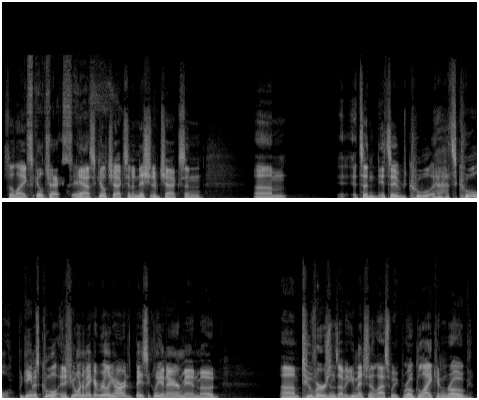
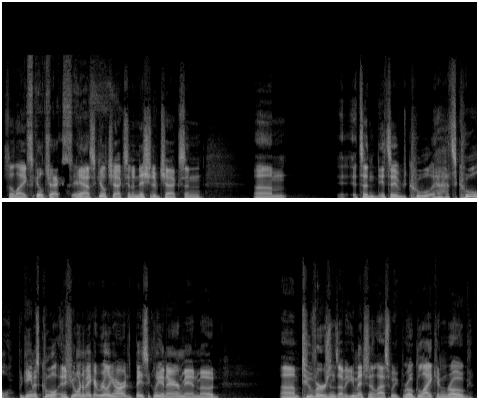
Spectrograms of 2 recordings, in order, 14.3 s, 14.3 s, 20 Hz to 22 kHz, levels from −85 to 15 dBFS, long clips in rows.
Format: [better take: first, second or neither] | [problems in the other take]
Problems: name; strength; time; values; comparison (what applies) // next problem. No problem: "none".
neither | none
